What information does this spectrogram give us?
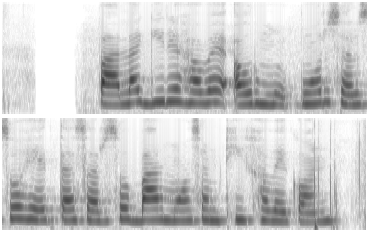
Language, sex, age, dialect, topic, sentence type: Chhattisgarhi, female, 18-24, Northern/Bhandar, agriculture, question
